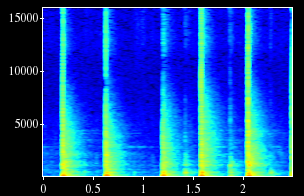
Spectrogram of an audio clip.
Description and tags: hija balon 2.5Seg 15
Bouncing, bounce, ball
